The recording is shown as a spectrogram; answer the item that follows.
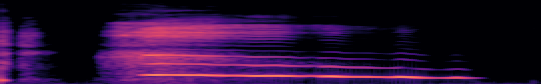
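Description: A long, loud, gasp-like voiced inhale taken during a guided breathing exercise, held for about two seconds with a slowly falling pitch, heard alone without talk.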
